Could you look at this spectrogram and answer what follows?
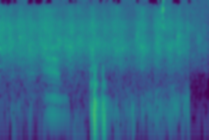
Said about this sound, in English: Will you guys please give him a round of applause? And he's going to go ahead and take a seat.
